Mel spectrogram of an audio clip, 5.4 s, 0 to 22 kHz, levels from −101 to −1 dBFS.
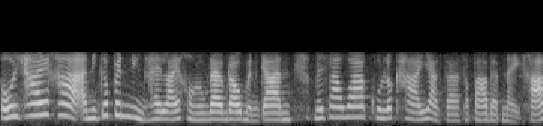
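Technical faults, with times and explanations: No technical faults are audible; the speech carries the ordinary narrowband character of a G.711 telephone line, confined to roughly 250 Hz to 3.7 kHz, after normal call microphone processing.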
